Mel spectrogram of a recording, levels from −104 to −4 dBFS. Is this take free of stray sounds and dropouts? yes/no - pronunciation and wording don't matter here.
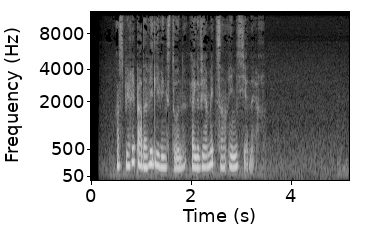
yes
